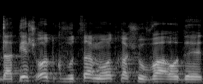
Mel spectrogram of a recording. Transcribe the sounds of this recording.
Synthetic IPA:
d̪aːt̪ijeʃo̞d̪kvut͡sameo̞d̪χaʃuvao̞d̪e

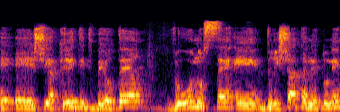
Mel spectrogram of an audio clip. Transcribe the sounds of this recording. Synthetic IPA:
ʃiakʁititbejo̞te̞ʁ | vehuno̞se̞ʔd̪ʁiʃathanetuni

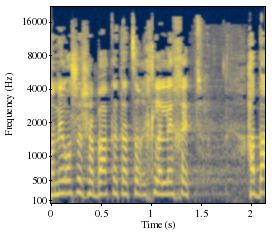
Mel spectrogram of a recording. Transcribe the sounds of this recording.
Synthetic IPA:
oniʁo̞ʃaʃabakatat͡saʁiχlale̞χe̞t | haba

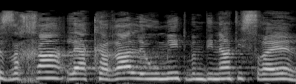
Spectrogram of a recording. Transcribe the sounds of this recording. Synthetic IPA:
zaχaleakʰaʁale̞umitbemd̪inat̪isʁae̞l

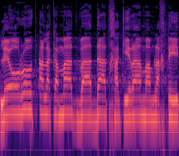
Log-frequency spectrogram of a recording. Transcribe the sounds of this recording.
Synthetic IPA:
leoɾot̪alakamat̪vead̪at̪χakiɾamamlaχt̪it̪

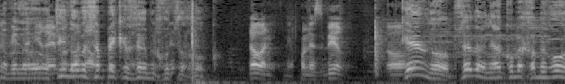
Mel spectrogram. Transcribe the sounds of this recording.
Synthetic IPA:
navalot̪ilomesapekefzeʁmiχut͡slaχokloanχonasbiʁ | okenlobesed̪eʁaniʁakomeʁχameʁo

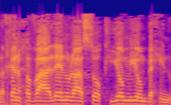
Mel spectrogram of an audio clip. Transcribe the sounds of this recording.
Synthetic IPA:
laχenħovaʕale̞nulaaso̞kʰjomjo̞mbeħinu

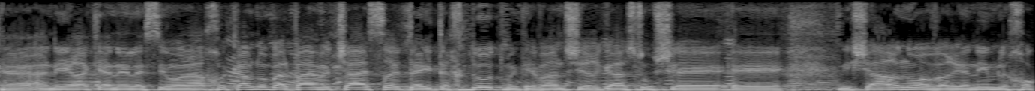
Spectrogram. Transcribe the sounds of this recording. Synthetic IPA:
kena̰niʁakjanelesimo̞nanaχnuekamnube̞alpaiɱvet͡ʃae̞sʁe̞ːtaitaχdutmikevanʃe̞iʁɡaʃnuʃe̞ | niʃʔaʁnuavaʁjanimle̞χo̞

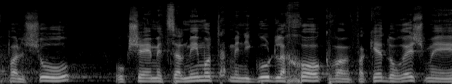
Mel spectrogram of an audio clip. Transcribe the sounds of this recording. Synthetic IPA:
tpalʃu | ṵkʃehemːet͡salmimo̞t̪amːeniɡud̪leχo̞kveame̞fake̞d̪o̞ʁe̞ʃmee

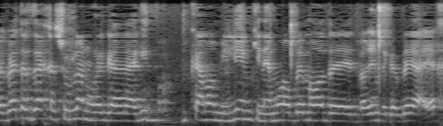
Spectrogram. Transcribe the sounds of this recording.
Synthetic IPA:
ebet̪azeχaʃuvlanuʁeɡalehaɡid̪ | kamamilimkineːmuaʁbemeo̞d̪ed̪vaʁimleɡabejae

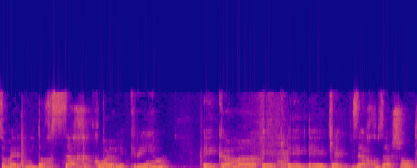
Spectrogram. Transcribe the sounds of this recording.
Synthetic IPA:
tomeʁet̪mito̞χsaχhako̞lhamikʁim | ekamaʔeekenzeaχuzaʃaot

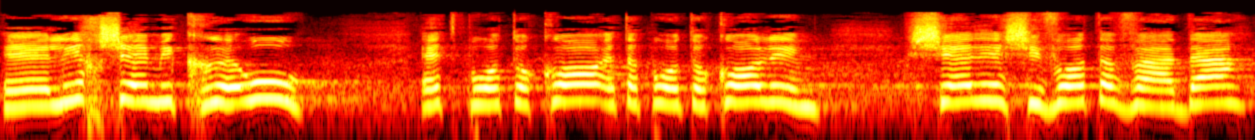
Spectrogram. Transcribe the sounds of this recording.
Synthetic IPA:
heːliχʃeemikʁeu | et̪pʁotokoetapʁo̞to̞ko̞lim | ʃeljeʃivo̞thavaːda

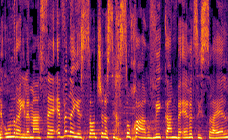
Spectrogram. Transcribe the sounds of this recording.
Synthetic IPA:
eʔunʁejle̞maːse̞ʔevenhajeso̞dʃelasiχsuχhaːʁvikanbe̞eʁet͡sisʁae̞l

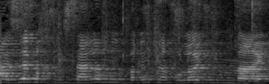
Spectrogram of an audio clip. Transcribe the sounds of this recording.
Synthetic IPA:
azemaχnisalanud̪vaʁimknaχulojad̪imma

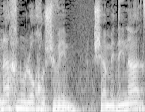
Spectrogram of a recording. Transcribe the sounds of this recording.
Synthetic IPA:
naχnulo̞χo̞ʃvim | ʃehamed̪inat͡s

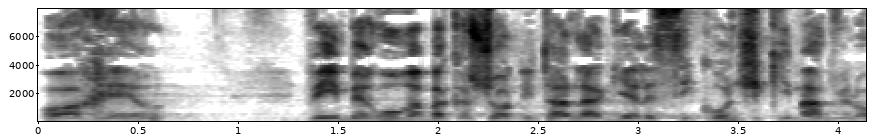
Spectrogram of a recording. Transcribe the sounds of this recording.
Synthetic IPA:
ʔo̞aχe̞ʁ | veimbe̞ʁuʁhabakaʃo̞tnitanleaɡialesikunʃe̥kimʔat̪velo

